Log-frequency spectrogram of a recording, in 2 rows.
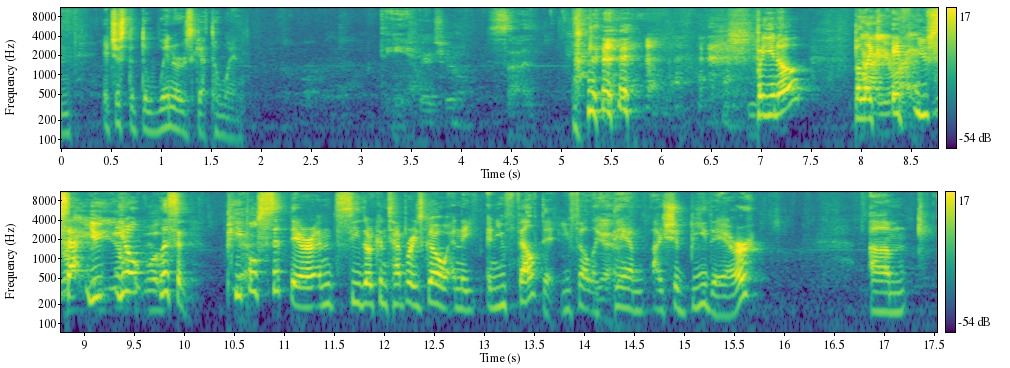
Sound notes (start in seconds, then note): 5.1 group laughter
